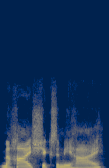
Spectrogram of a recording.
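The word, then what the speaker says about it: Csikszentmihalyi: effect of the first four pillars I mean mahai shakes in me hi yes that's actually how you pronounce it and usually I have to have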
